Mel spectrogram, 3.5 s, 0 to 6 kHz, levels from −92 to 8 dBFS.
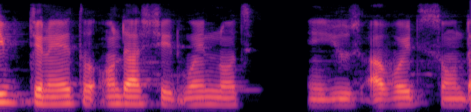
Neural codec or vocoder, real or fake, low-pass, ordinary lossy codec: none; real; 5.4 kHz; none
